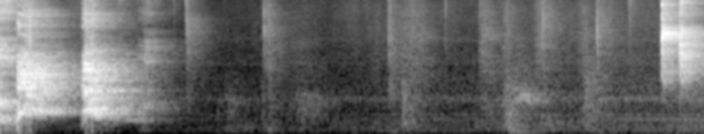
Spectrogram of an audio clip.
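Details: Female Pit Bull learning to fetch a single-serve bottle of wine from the fridge gives two sharp barks in quick succession, followed by quiet shuffling and a brief burst of noise at the end.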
